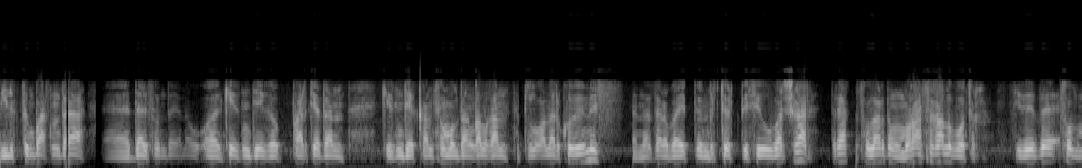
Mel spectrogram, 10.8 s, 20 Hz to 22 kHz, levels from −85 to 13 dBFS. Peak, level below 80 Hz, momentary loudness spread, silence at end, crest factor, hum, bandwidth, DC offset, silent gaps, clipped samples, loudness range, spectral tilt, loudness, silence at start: -4 dBFS; -70 dBFS; 10 LU; 0 s; 18 dB; none; 4.8 kHz; under 0.1%; none; under 0.1%; 3 LU; -7.5 dB/octave; -21 LUFS; 0 s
